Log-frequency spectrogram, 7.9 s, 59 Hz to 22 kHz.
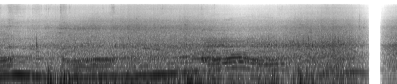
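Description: Ferrari 488 Pista's twin-turbo V8 pulling away at low speed, its note rising and falling as it drives off. The sound cuts out briefly near the end.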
